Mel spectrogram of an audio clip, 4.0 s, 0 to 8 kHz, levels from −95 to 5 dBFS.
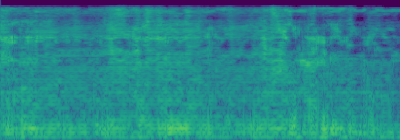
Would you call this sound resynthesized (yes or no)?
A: yes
